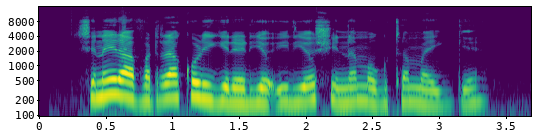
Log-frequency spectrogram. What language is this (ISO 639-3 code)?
kik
